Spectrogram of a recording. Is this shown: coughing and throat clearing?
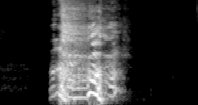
yes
